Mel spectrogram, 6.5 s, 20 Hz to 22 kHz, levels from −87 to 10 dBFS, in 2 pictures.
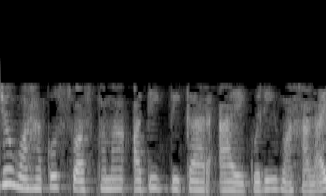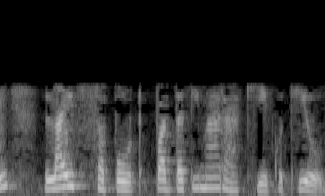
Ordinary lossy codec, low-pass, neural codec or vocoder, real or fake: none; 3.6 kHz; none; real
